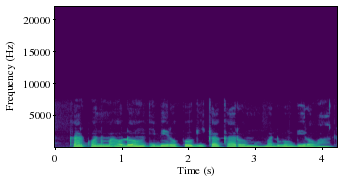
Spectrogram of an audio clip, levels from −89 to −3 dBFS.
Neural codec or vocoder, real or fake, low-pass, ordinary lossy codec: none; real; none; none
